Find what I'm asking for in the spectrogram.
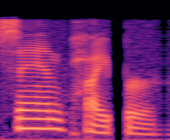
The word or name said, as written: sandpiper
